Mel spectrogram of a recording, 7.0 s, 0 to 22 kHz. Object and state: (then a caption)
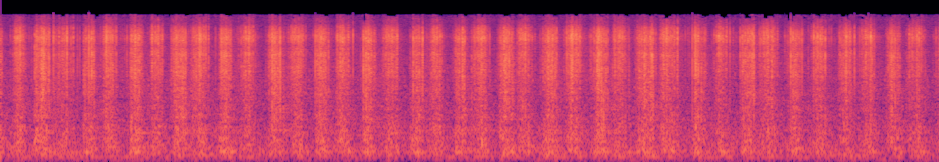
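Glitter-covered sheet scratched. Fingernails, painted black on one hand, scratch fast and hard across a flat silver glitter-covered sheet. About 35 quick, rough, bright scraping strokes follow one another in a steady, rhythmic pattern. The sound is hissy and high with almost no low end.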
